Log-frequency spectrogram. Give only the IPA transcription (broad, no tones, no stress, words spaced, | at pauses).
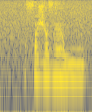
sˤəʒəzɛ̃wu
